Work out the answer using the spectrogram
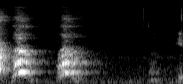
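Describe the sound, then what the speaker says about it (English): A dog or two barks twice in quick succession, close and loud, then falls to a faint rustle with a soft yip at the end. "idiot dogs"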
